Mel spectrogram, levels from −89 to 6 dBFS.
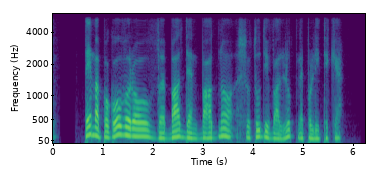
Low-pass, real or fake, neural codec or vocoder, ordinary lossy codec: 5.4 kHz; fake; codec, 16 kHz, about 1 kbps, DyCAST, with the encoder's durations; none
